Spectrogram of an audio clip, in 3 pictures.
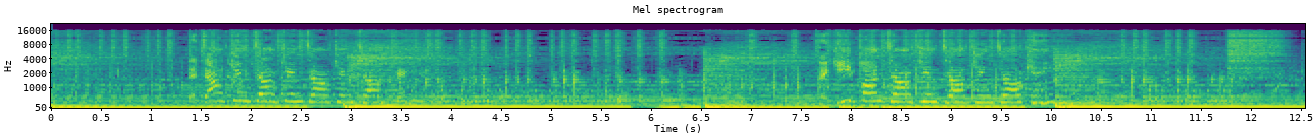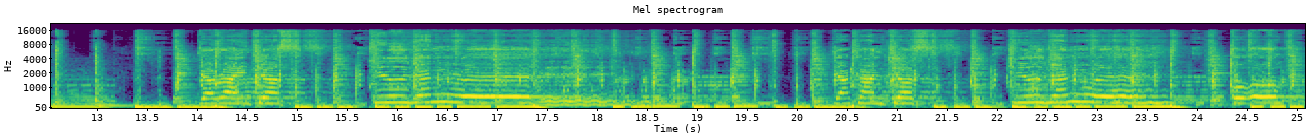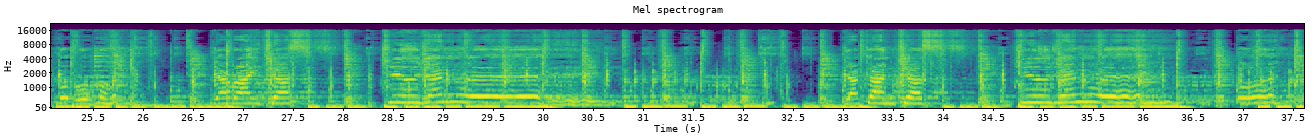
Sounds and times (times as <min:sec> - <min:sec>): Music: 0:00.0 - 0:37.6
Male singing: 0:01.4 - 0:04.0, 0:07.7 - 0:10.3, 0:14.0 - 0:18.6, 0:20.4 - 0:21.5, 0:22.1 - 0:26.1, 0:26.7 - 0:27.8, 0:28.4 - 0:30.9, 0:33.0 - 0:37.6.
